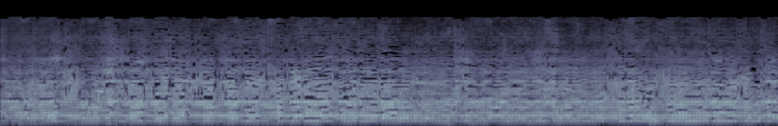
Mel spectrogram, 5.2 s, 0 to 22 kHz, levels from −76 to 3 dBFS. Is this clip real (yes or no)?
no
